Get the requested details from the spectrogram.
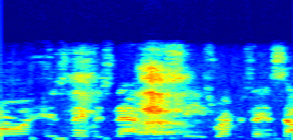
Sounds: Sigh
